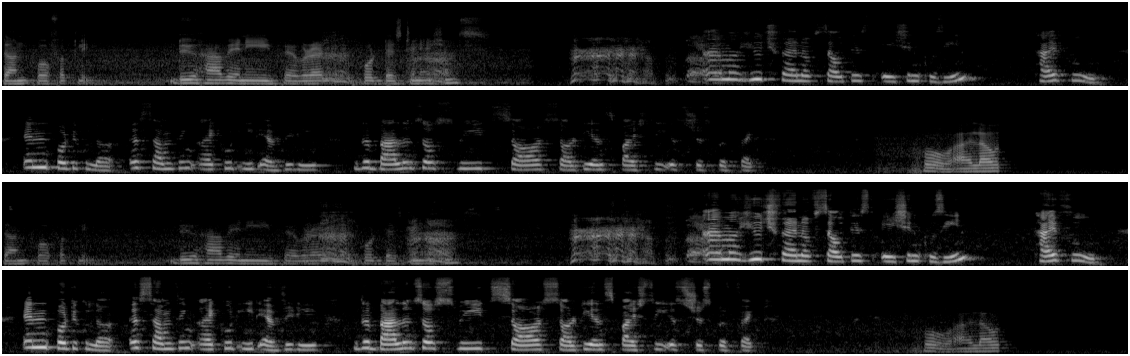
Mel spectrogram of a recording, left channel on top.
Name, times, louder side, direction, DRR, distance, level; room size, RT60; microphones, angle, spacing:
voice 1, 0.0-5.3 20.0-21.2, left 5 dB, 70° left, 0.5 m, -40 dB
Cough, 3.0-3.6 4.0-4.6 5.7-7.3, right 3 dB, 20° right, 0.5 m, -41 dB
voice 2, 7.0-9.7 10.3-11.0 11.5-14.4 14.8-18.8, right 5 dB, 70° right, 0.5 m, -28 dB
13.5 x 6.7 x 4.8 m
head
